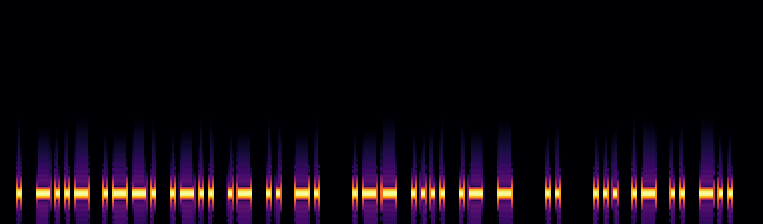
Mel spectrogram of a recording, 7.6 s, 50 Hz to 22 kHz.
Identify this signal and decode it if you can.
Morse code, heard as a keyed tone, about 25 wpm, 600 Hz. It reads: EXPLAIN WHAT I SAID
